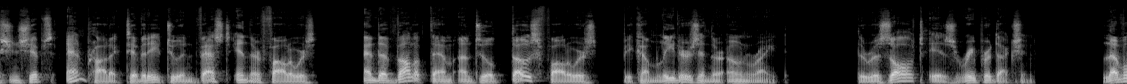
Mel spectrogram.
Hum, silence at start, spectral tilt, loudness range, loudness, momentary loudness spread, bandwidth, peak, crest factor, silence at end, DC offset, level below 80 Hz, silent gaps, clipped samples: none; 0 s; -5 dB/octave; 2 LU; -20 LUFS; 9 LU; 16 kHz; 0 dBFS; 20 dB; 0 s; under 0.1%; -40 dBFS; 3.43-3.55 s, 7.96-8.26 s, 8.39-8.54 s, 10.48-10.97 s; under 0.1%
